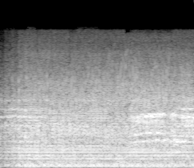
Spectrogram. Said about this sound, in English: An airplane propeller whirs in a cloudy sky.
